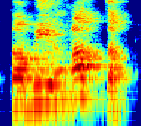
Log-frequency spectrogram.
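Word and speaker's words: طبیعت: हा, इथे य नाही येतो मुळामध्ये, तबियत असं येते, पण मराठीमध्ये आपण उच्चार करताना तब्येत किंवा तबियत असं, हिंदीमध्ये, उर्दूमध्ये सुद्धा तबियत उच्चार करतात, पण स्पेलिंग मध्ये मात्र अयन वापरलेलं आहे, तबियत.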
